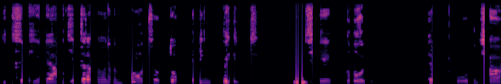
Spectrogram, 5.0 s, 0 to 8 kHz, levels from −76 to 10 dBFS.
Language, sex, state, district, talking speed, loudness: Marathi, male, Maharashtra, Sindhudurg, 180 wpm, -35 LUFS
